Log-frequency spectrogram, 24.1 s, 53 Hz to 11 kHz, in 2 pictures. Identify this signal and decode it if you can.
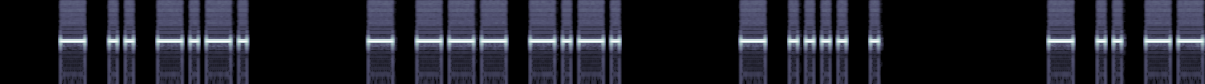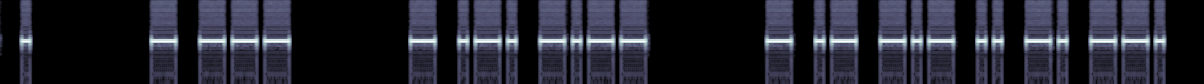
Morse code, heard as a keyed tone, about 15 wpm, 800 Hz. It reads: TIC TOC THE TIME TO TRY TAKING
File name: T Runs / T Runs mp3s / T Runs @13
